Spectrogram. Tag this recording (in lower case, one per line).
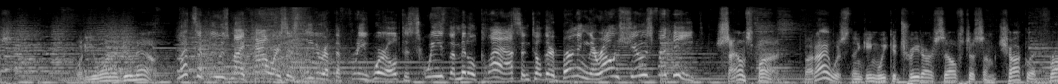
speech synthesizer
